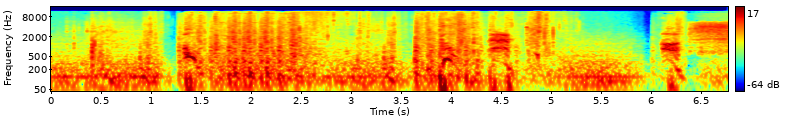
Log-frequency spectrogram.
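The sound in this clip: Turret gunfire in a video game comes as loud, rapid bursts of shots that run on for several seconds, broken by a few short pauses, with sharp cracking and shattering noises mixed in.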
